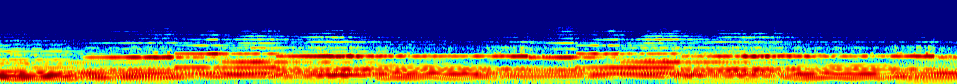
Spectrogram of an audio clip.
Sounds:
musical instrument
violin
music

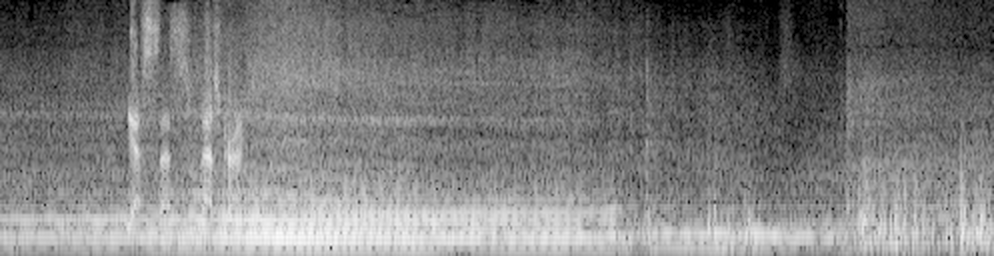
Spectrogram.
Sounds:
speech

